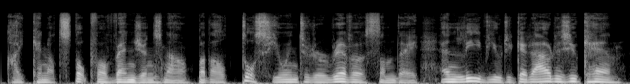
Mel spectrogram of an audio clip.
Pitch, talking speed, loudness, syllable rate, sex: 105 Hz, 230 wpm, -17 LUFS, 5.3 syllables/s, male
